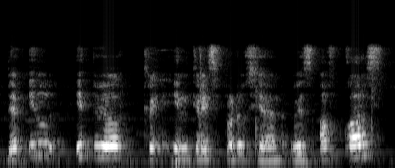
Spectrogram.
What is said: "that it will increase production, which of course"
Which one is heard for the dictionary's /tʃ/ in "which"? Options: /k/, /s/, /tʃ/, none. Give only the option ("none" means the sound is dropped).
/s/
